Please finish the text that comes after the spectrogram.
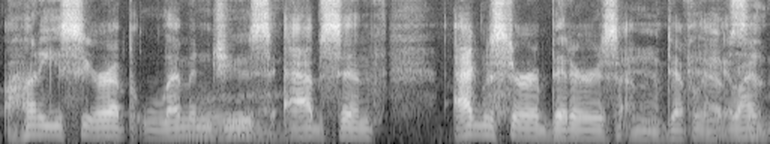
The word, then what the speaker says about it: Angostura: It is rye whiskey, Amaro, honey syrup, lemon juice, absinthe, Angostura bitters. I'm definitely, am I mispronouncing that?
